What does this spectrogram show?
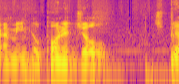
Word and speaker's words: Joel: And you just add an L sound. It's Joe. I don't know how y'all spell Joe, but it's Joel. It's just Joel. So like Joel.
